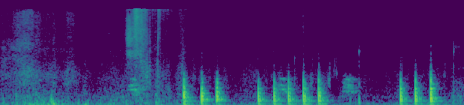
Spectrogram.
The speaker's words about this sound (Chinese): 敲门声持续了很久，他也不去开门，看样子是躲在什么地方等待看着好戏了吧。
